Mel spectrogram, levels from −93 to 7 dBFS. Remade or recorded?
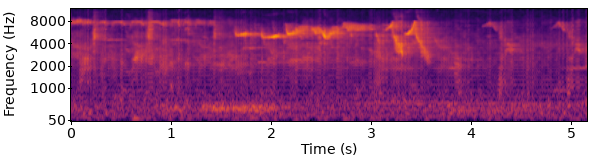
remade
